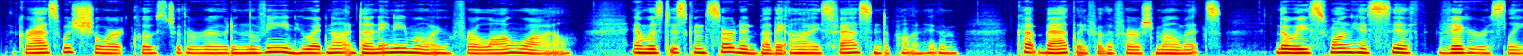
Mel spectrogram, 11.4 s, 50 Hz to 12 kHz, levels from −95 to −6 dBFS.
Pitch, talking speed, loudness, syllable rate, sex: 185 Hz, 215 wpm, -17 LUFS, 5.8 syllables/s, female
